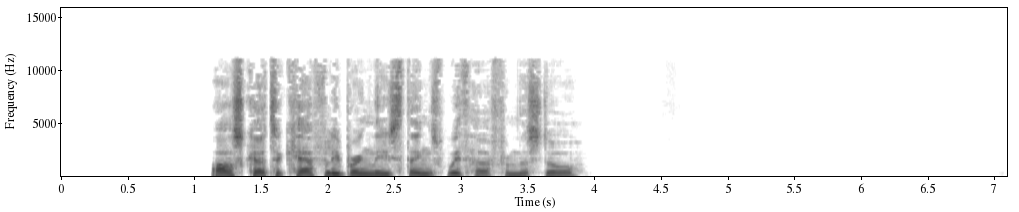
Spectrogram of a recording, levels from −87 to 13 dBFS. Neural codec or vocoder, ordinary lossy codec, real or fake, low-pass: none; MP3, 48 kbps; real; 14.4 kHz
